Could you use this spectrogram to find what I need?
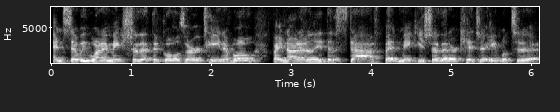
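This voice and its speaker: A woman with a fairly low pitch talks at a moderate pace, with very even loudness and hardly any pauses. Noticeable background noise and audible room echo are present. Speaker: school district administrator. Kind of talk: public meeting presentation.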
